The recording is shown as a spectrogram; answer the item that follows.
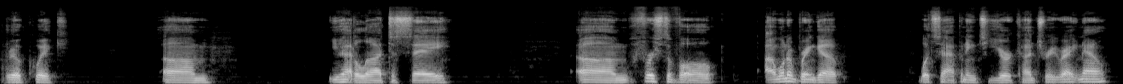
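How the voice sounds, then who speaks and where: A man asking halting questions with frequent ums in an online debate. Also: fairly low pitch, steady tone, creaky. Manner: hesitant, many fillers. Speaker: debate panelist.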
